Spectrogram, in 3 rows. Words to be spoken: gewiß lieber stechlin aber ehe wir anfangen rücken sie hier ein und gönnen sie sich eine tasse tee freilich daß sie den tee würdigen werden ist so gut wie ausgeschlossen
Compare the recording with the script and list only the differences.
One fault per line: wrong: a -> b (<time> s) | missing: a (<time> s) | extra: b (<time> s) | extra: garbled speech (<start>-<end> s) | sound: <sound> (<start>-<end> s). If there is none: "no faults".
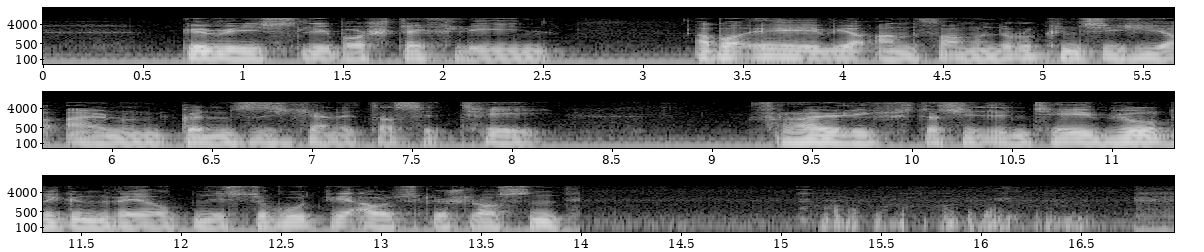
sound: laugh (15.1-16.6 s)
